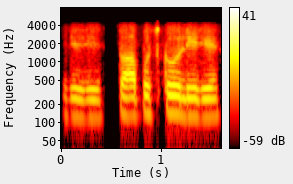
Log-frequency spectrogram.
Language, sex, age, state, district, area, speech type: Urdu, male, 18-30, Delhi, Central Delhi, urban, conversation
